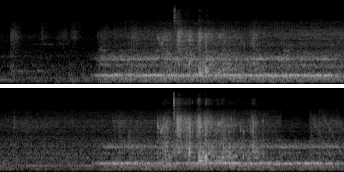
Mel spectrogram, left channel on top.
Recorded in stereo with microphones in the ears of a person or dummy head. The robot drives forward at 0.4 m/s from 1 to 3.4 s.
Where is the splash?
55° right (ahead or behind), 1.2 m; by 2.7 s 70° right (ahead or behind), 1.0 m.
